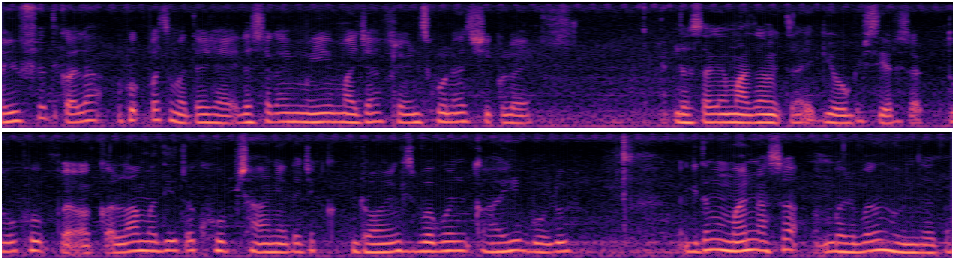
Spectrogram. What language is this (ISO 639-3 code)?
mar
